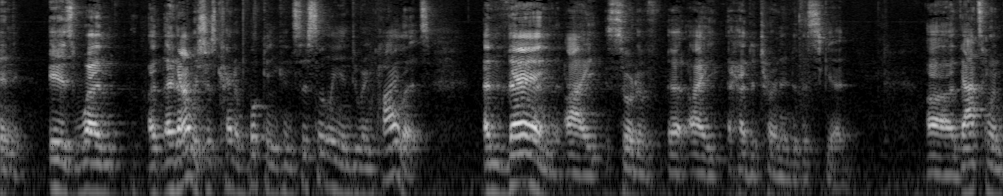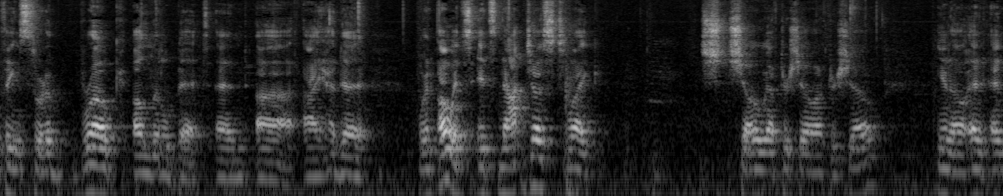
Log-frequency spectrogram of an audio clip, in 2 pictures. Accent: Chicago, Illinois, United States; when I get out of college, I'm going back, because I grew up in Chicago, so I'm going to go move downtown and I'm going to get into Second City

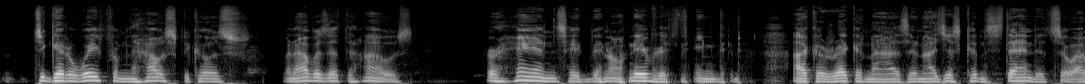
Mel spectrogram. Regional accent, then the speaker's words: United States; Yes, I was.

